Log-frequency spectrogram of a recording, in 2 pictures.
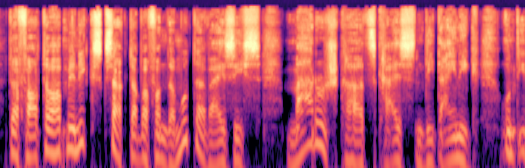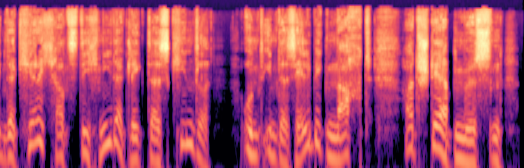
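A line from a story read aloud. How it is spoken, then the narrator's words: Plain. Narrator (German): sagt Mutter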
